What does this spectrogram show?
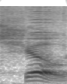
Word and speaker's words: SjoW: cats versus dignitas and it's pronounced show he's actually in the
